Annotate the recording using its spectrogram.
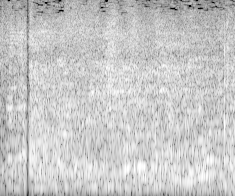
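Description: Several people talking at once, a jumble of overlapping voices in a large indoor sports hall.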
